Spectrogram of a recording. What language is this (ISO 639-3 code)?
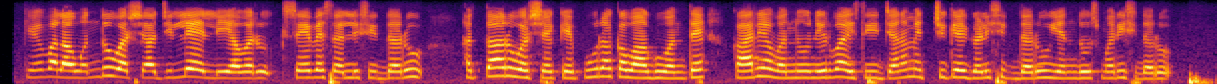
kan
